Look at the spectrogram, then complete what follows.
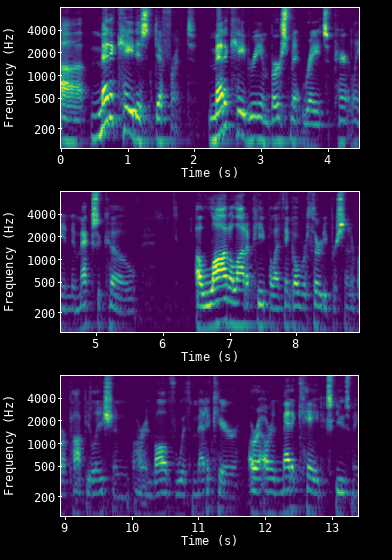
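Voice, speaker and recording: In an ordinary speaking voice, a man talks at a moderate pace with ordinary pitch variation and big swings in loudness. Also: medium pitch for a man. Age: 60s. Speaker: podcast host. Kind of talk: interview.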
